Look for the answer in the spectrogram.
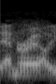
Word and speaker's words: NREL: You got close enough, but pronounced the NREL. You hit the N first and then the REL.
